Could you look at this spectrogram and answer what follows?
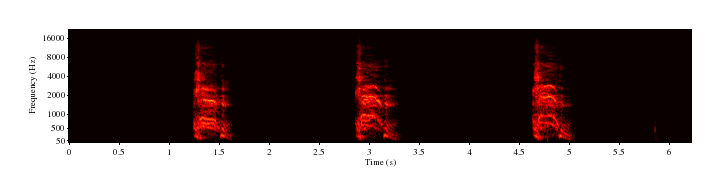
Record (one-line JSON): {"three_cough_length": "6.2 s", "three_cough_amplitude": 6121, "three_cough_signal_mean_std_ratio": 0.32, "survey_phase": "beta (2021-08-13 to 2022-03-07)", "age": "18-44", "gender": "Male", "wearing_mask": "No", "symptom_none": true, "smoker_status": "Ex-smoker", "respiratory_condition_asthma": false, "respiratory_condition_other": false, "recruitment_source": "REACT", "submission_delay": "2 days", "covid_test_result": "Negative", "covid_test_method": "RT-qPCR", "influenza_a_test_result": "Negative", "influenza_b_test_result": "Negative"}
